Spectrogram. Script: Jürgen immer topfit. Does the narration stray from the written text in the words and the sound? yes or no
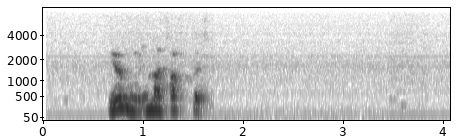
no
